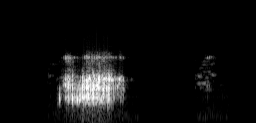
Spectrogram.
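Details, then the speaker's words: Pulmonology practical: short burst of rough, popping crackle near the end of inspiration, then a fainter brief crackle, likened to rubbing hair by the ear or Velcro opening; inspiratory crackles. "y esto se va a escuchar al final de la inspiración porque trato de abrir el labio lo pero hace un esfuerzo tremendo y suena"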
